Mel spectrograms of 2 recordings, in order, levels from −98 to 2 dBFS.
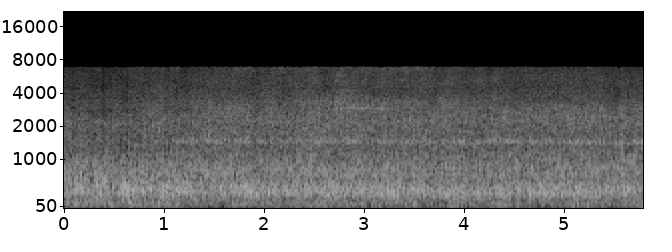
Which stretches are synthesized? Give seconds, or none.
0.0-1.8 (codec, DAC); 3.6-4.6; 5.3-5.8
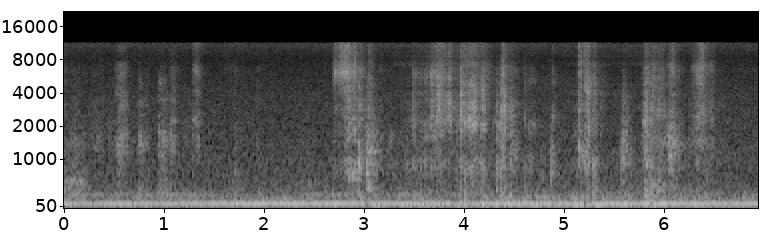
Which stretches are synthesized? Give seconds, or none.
3.3-4.3 (codec, DAC); 5.0-5.9

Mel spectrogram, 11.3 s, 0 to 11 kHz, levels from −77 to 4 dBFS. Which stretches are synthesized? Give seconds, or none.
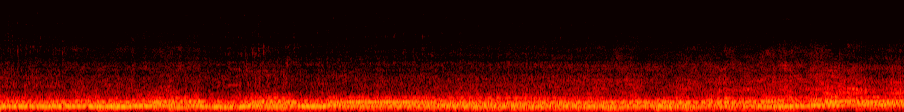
0.8-2.5 (codec, DAC); 7.4-10.7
